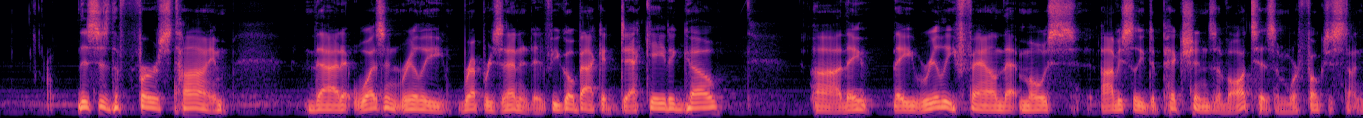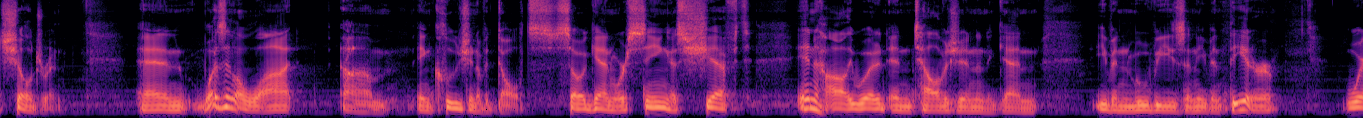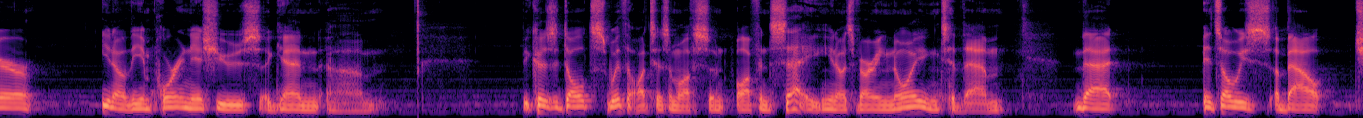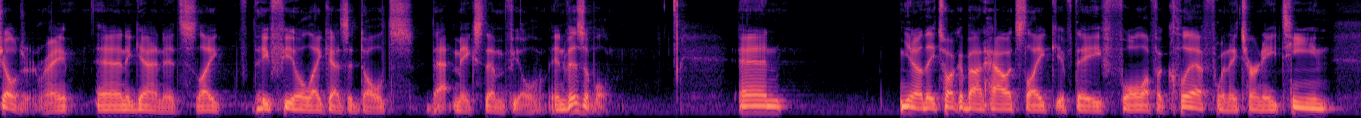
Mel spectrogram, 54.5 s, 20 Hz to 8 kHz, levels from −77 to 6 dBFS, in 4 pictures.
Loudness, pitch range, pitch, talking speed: -19 LUFS, 80-95 Hz, 85 Hz, 130 wpm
